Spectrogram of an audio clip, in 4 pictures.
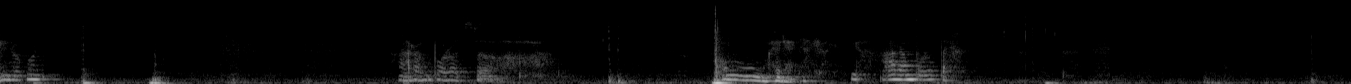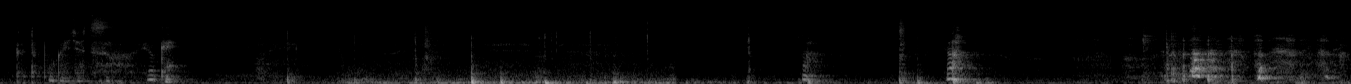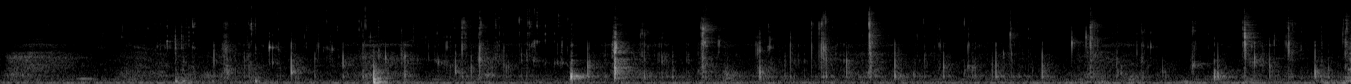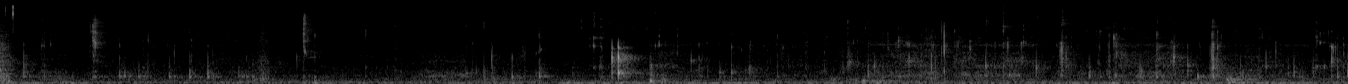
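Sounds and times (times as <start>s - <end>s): person chewing jelly: 9.7s - 11.2s, 15.6s - 22.7s, 26.7s - 54.0s
sticky mouth clicks and smacks: 9.8s - 10.8s, 28.2s - 54.0s.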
